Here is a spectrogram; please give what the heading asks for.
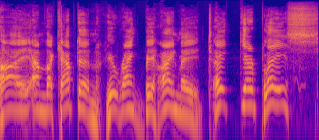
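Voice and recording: Putting on a character voice, a man speaks slowly at a high pitch with vocal fry, a fairly bright tone and lively intonation.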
